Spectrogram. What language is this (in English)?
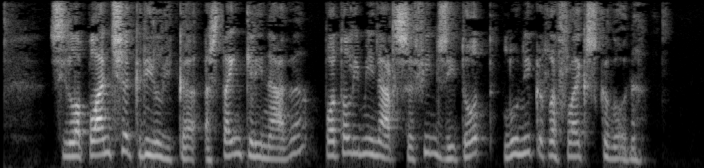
Catalan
